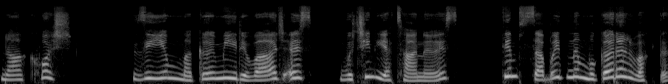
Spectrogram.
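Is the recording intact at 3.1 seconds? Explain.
Yes, at 3.1 seconds the speech plays through intact, with no dropout, click or other technical fault at that moment.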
